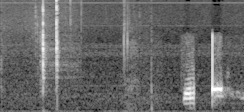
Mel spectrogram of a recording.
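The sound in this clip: Telephone dialing tones as a call is placed: a few soft clicks come first, then two short, loud touch-tone beeps close together near the end.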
